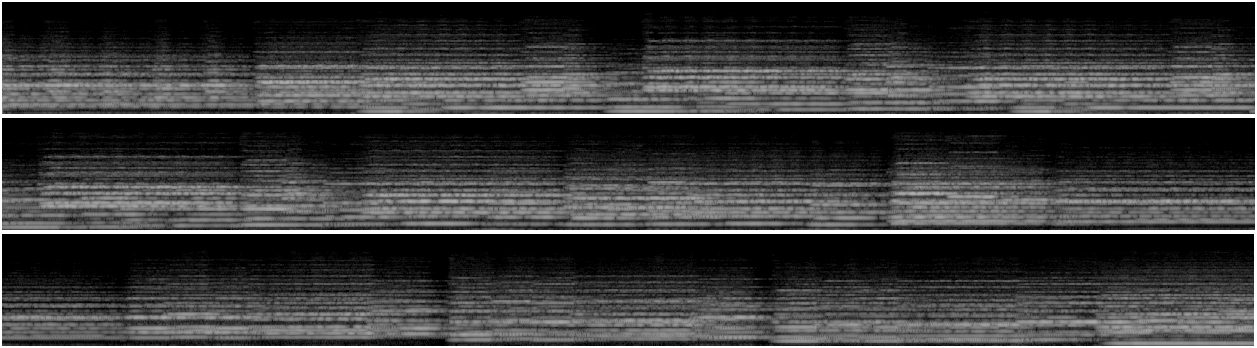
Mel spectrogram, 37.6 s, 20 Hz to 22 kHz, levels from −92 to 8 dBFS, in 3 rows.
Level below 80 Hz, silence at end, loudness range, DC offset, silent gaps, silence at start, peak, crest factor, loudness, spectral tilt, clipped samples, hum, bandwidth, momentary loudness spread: -70 dBFS; 0 s; 5 LU; under 0.1%; none; 0 s; -16 dBFS; 16 dB; -32 LUFS; -6 dB/octave; under 0.1%; none; 13 kHz; 8 LU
